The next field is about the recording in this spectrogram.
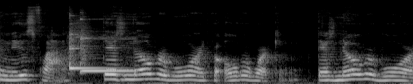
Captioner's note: notification sound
